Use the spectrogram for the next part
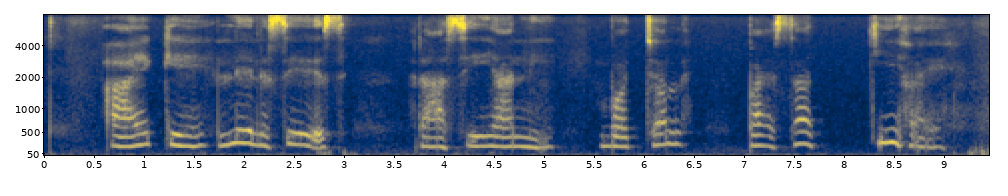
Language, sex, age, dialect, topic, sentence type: Maithili, female, 18-24, Bajjika, banking, statement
